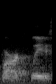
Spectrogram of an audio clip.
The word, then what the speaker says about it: Berkeley: and Hume and Archbishop Berkeley. I've heard it pronounced Barclay sometimes. I think Berkeley's right.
